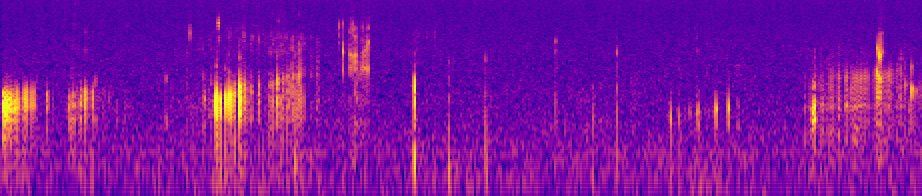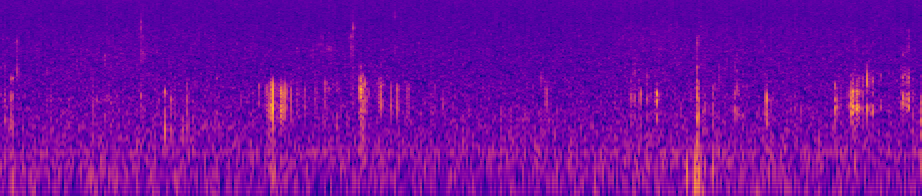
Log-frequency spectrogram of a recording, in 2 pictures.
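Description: Repeated gurgling rumbles and soft pops from the belly, some longer growls: ordinary bowel sounds, stomach growling.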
